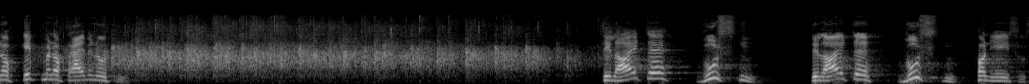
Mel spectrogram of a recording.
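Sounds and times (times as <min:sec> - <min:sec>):
speech: 0:00.0 - 0:01.4, 0:06.0 - 0:10.2
audience applause: 0:00.4 - 0:06.2.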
